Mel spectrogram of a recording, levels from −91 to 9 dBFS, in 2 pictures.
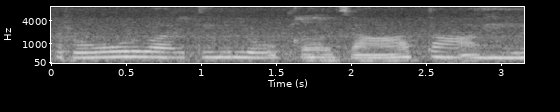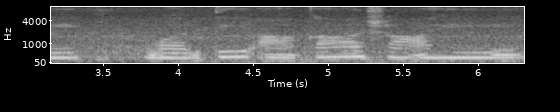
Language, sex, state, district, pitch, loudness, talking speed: Marathi, female, Maharashtra, Washim, 225 Hz, -14 LUFS, 65 wpm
